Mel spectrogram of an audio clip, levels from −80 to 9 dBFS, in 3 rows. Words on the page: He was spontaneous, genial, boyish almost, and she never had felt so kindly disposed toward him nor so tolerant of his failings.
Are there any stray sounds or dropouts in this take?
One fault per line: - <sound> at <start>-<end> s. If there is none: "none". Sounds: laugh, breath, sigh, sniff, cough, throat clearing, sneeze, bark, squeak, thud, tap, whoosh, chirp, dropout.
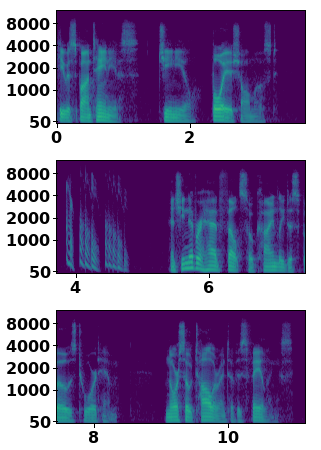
- chirp at 3.9-4.8 s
